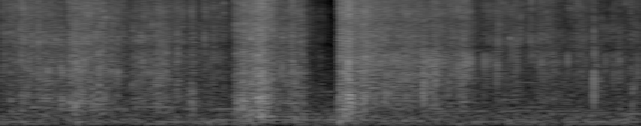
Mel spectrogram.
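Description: Aluminium foil crinkling and crumpling as it is wrapped around the bagged stem ends of a hand-tied bouquet, with a louder crunch just under two seconds in and a brief pause after it.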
